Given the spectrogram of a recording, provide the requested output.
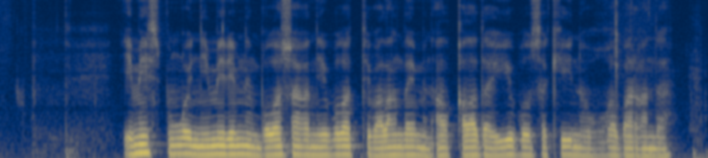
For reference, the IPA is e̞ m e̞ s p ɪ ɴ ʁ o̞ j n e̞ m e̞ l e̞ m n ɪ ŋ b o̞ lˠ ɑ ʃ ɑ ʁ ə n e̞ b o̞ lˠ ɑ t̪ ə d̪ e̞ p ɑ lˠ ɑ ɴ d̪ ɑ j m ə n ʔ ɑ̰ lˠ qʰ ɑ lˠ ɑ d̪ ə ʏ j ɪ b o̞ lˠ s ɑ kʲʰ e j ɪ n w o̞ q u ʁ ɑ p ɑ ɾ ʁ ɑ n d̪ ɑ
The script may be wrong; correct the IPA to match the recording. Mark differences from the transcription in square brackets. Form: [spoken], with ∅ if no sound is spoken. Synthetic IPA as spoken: e̞ m e̞ s p ɪ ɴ ʁ o̞ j n e̞ m e̞ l e̞ m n ɪ ŋ b o̞ lˠ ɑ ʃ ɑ ʁ ə n e̞ b o̞ lˠ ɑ [d̪] ə d̪ e̞ p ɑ lˠ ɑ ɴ d̪ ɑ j m ə n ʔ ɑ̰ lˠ qʰ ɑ lˠ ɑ d̪ [ɑ] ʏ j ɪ b o̞ lˠ s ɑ kʲʰ e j ɪ n w o̞ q u ʁ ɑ [b] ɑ ɾ ʁ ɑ n d̪ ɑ

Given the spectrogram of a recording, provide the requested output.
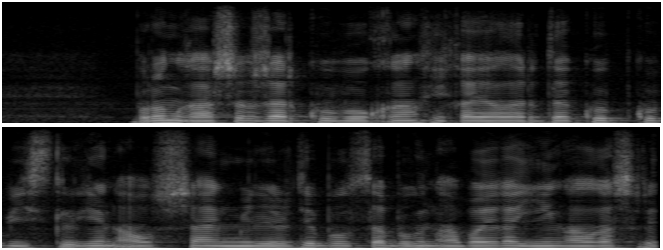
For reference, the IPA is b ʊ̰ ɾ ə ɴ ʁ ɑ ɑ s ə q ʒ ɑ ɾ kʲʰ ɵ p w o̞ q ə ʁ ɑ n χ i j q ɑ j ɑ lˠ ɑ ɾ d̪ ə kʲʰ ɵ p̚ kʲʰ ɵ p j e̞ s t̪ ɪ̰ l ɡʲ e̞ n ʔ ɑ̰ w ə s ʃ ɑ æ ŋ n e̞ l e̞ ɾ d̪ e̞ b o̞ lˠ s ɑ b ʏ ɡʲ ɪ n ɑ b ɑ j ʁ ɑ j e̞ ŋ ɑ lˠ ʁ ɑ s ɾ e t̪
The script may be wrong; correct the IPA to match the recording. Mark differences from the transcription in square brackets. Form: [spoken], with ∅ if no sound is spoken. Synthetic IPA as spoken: b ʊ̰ ɾ ə ɴ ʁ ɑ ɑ [ʃ] ə q ʒ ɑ ɾ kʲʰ ɵ p w o̞ q ə ʁ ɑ n χ i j q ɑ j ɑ lˠ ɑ ɾ d̪ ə kʲʰ ɵ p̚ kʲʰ ɵ p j e̞ s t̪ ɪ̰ l ɡʲ e̞ n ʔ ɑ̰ w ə s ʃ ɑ æ ŋ [m] e̞ l e̞ ɾ d̪ e̞ b o̞ lˠ s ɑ b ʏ ɡʲ ɪ n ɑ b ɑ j ʁ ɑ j e̞ ŋ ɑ lˠ ʁ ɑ [ʃ] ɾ e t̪

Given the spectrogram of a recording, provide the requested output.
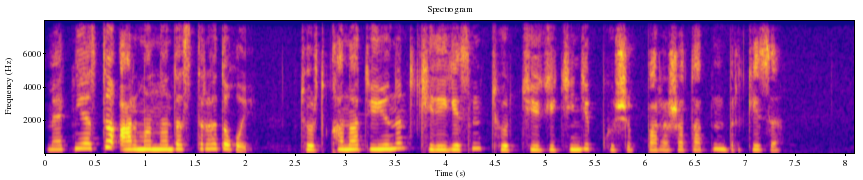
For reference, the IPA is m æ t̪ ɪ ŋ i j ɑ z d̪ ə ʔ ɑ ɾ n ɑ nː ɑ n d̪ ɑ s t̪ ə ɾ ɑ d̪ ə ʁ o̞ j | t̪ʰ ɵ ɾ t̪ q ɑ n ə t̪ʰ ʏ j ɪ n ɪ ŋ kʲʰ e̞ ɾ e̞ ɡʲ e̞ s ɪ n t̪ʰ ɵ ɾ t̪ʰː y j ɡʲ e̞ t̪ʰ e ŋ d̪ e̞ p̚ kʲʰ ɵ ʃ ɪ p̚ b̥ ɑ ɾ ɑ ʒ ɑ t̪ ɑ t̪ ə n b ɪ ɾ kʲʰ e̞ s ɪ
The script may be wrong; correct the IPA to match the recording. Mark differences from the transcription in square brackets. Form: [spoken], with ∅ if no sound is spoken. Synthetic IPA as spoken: m æ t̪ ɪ [n] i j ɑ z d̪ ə ʔ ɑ ɾ [m] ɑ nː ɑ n d̪ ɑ s t̪ ə ɾ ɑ d̪ ə ʁ o̞ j | t̪ʰ ɵ ɾ t̪ [qʰ] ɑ n [ɑ] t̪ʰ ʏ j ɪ n ɪ ŋ kʲʰ e̞ ɾ e̞ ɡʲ e̞ s ɪ n t̪ʰ ɵ ɾ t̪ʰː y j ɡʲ e̞ t̪ʰ e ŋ d̪ e̞ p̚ kʲʰ ɵ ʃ ɪ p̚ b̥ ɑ ɾ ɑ ʒ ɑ t̪ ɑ t̪ ə n b ɪ ɾ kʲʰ e̞ [z] ɪ

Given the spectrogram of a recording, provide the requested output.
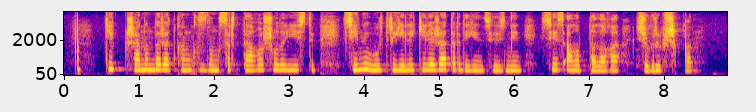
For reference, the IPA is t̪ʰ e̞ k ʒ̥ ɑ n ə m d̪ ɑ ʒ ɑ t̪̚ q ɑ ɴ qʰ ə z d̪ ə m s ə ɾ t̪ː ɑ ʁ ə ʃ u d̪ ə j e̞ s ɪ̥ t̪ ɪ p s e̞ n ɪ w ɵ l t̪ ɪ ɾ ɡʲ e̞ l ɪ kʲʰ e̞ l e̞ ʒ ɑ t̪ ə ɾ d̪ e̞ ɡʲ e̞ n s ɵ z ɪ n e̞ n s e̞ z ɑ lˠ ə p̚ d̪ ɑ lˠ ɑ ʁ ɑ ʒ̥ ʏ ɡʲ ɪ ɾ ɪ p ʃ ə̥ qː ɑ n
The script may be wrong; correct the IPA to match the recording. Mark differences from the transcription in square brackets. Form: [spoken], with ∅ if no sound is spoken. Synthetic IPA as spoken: t̪ʰ e̞ k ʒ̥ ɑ n ə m d̪ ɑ ʒ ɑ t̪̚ q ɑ ɴ qʰ ə z d̪ ə [ɴ] s ə ɾ t̪ː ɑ ʁ ə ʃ u d̪ ə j e̞ s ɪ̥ t̪ ɪ p s e̞ n ɪ w ɵ l t̪ ɪ ɾ ɡʲ e̞ l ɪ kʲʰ e̞ l e̞ ʒ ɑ t̪ ə ɾ d̪ e̞ ɡʲ e̞ n s ɵ z ɪ n e̞ n s e̞ z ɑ lˠ ə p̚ d̪ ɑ lˠ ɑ ʁ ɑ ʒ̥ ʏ ɡʲ ɪ ɾ ɪ p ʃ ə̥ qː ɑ n

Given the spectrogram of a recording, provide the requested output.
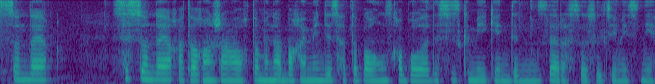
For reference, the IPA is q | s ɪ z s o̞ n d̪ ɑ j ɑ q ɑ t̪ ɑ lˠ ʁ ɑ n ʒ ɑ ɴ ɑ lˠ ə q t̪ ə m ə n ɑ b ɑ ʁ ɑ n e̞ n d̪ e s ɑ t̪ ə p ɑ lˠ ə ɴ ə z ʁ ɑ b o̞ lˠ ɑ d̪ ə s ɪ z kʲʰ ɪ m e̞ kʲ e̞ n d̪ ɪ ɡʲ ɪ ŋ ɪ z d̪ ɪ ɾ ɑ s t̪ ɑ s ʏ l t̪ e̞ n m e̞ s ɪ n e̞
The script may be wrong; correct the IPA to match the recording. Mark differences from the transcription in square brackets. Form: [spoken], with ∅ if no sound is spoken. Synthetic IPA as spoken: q | s ɪ z s o̞ n d̪ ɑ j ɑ q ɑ t̪ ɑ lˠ ʁ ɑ n ʒ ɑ ɴ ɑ lˠ ə q t̪ ə m ə n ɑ b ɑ ʁ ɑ [m] e̞ n d̪ e s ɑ t̪ ə p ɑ lˠ ə ɴ ə z ʁ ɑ b o̞ lˠ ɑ d̪ ə s ɪ z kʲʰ ɪ m e̞ kʲ e̞ n d̪ ɪ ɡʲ ɪ ŋ ɪ z d̪ ɪ ɾ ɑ s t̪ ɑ s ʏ l t̪ e̞ [∅] m e̞ s ɪ n e̞

